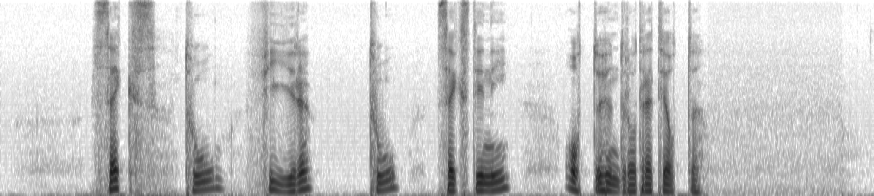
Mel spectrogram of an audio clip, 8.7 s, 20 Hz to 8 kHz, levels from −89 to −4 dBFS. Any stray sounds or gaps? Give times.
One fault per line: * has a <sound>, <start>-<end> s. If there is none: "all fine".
all fine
